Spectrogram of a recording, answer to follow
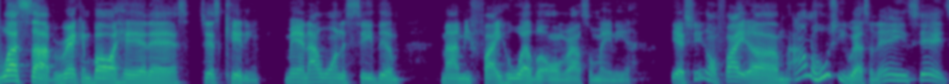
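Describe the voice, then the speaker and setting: Bright-voiced man in his forties, banter. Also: medium pitch, no echo, clean studio sound. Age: 40s. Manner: loud, laughing, slangy banter with chat. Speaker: streamer reading live chat. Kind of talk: casual livestream chat.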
